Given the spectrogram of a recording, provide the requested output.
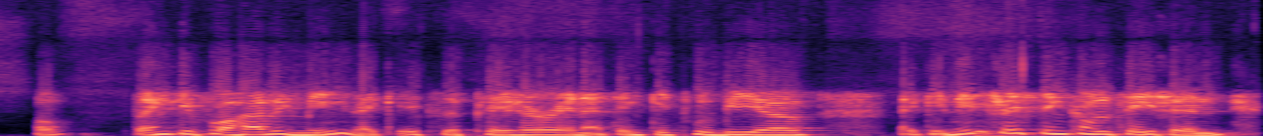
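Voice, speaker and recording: Over noticeable background noise, a woman talks fairly quickly at a medium pitch. Her intonation is lively. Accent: French. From France. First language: French. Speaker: wedding photographer. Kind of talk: podcast interview.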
